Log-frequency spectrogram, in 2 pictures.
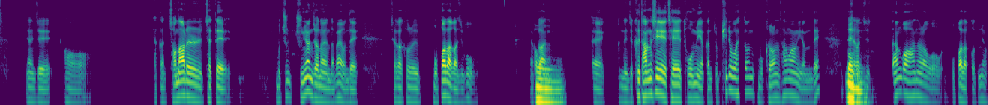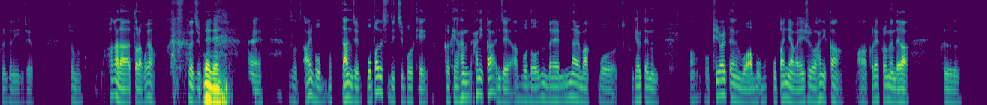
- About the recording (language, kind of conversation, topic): Korean, unstructured, 친구와 갈등이 생겼을 때 어떻게 해결하나요?
- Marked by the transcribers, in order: laugh; laughing while speaking: "그래 가지고"; other background noise; laugh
